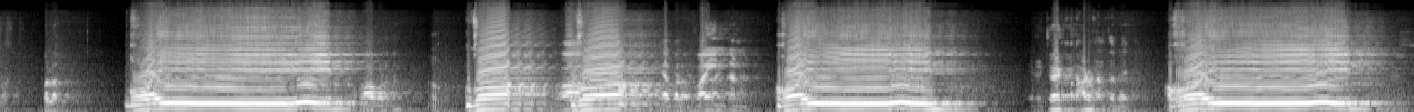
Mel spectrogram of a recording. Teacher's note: এবার গইন, গইন শব্দটা উচ্চারণ করার সময় তিন আলিফ টান হবে, আর এই গয়নের মাখরাজ হচ্ছে কণ্ঠনালীর উপরিভাগ আর জিভের গোড়ার এই মধ্যভাগ, জিভের গোড়া কণ্ঠনালীর উপরে ভাগের মধ্য স্থান থেকে উচ্চারণ হবে, বুঝতে পারলা? জিভের গোড়া আর আমাদের কণ্ঠনালীর উপরের অংশ এই দুটার মাঝখানে থেকে এই গয়ন উচ্চারণ হবে, গ গ এই শব্দটা বেরোবে, গয়ন তিন আলিফ টান, গয়ন গয়ন, ফার্স্টে গ গ এভাবে পড়বা, তারপরে গয়ন এভাবে প্র্যাকটিস করবা।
